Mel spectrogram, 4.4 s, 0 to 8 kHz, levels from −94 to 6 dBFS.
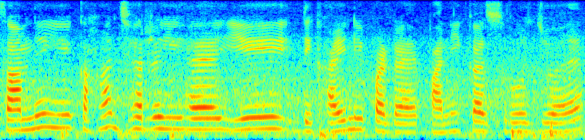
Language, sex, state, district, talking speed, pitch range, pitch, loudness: Hindi, female, Chhattisgarh, Raipur, 230 wpm, 190-245 Hz, 225 Hz, -19 LUFS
